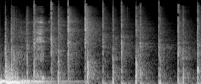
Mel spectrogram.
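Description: A quick run of sharp hand claps, about a dozen in two seconds with a steady, slightly uneven rhythm, opening over a brief low hum before the clapping carries on alone.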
